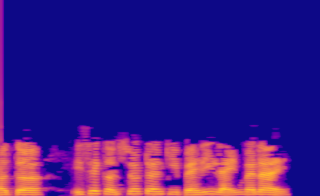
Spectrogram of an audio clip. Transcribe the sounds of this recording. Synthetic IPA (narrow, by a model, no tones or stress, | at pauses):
t̪ə | ɪsekə̃nsʈɾək̚ʈəɾkipɛɦlilaːɪnbɐnaːẽː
